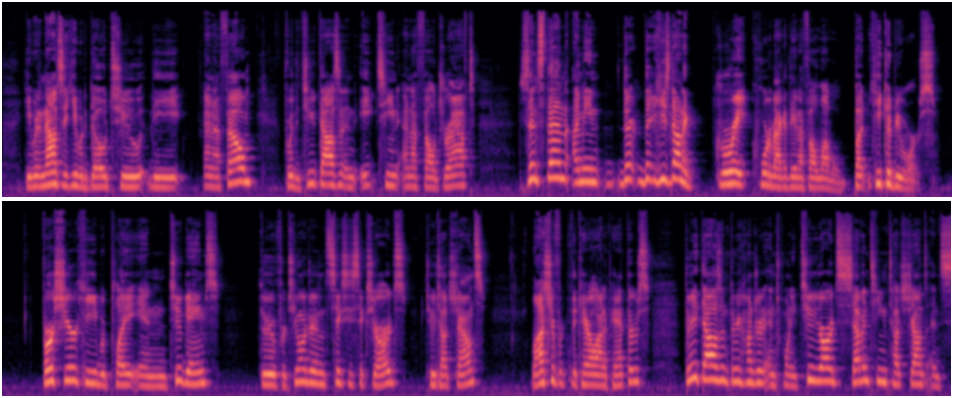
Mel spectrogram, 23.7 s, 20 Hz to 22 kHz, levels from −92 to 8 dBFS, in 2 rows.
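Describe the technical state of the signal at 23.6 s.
At 23.6 s the signal is intact, with no audible technical fault.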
